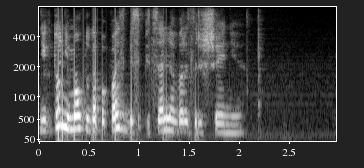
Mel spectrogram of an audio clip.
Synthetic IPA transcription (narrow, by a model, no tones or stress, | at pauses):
nʲɪk̚t̪o̞nʲɪmo̞k̚t̪ʊd̪apɐpasʲt̚ʲbʲɪspʲɪt̪sɨalʲnəvəɾəzɾʲɪʂɛnʲɪjə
